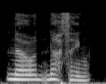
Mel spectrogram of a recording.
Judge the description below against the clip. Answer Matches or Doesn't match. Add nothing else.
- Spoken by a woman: Matches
